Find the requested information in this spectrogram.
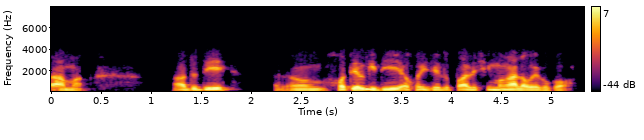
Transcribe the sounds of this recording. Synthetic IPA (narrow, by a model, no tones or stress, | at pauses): tama̰ | ɐ̰dudi | hotelɡidiɐkʰojselupalisiŋmɐŋalɐwejbɐkɔ̰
